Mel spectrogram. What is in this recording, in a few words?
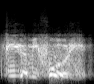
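Italian bailout mood low, speech; War Thunder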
